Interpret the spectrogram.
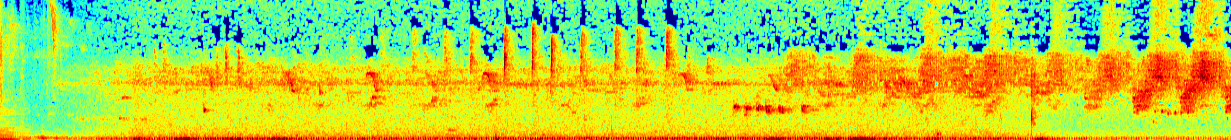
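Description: Wild birds chirping: strings of short, high notes repeated at an even pace, then a faster run of repeated calls near the end. A low steady rumble lies underneath.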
